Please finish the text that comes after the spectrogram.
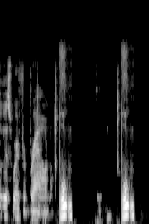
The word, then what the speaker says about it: brun: there's a little catchy quality in there. Brun. I think it's a thing called stød. Whatever it's called, some words have it, some don't. Nothing in the spelling indicates it, so you have to memorize where it belongs.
